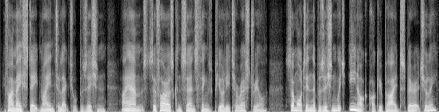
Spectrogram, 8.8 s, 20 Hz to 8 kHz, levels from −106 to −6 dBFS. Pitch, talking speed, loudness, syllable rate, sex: 130 Hz, 165 wpm, -18 LUFS, 5.8 syllables/s, male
